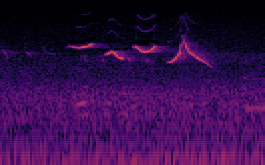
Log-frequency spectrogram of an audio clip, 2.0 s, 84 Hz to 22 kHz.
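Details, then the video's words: Common rosefinch singing in a tree on 23 May 2021: a short phrase of clear whistled notes, several slurred and rising-falling, ending in a higher upswept note, over quiet background. "Dziwonia śpiewa na drzewie"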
